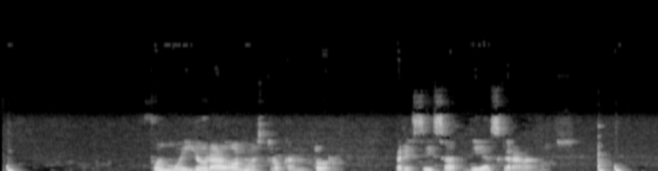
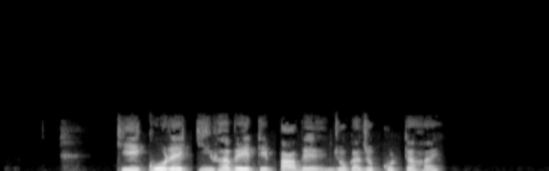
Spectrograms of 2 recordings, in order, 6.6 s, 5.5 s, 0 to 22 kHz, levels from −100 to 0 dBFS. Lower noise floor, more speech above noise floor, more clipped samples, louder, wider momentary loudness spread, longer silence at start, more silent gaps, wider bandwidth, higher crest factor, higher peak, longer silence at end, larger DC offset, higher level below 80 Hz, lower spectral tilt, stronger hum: second, -67 dBFS vs under -90 dBFS; second, 46 dB vs over 72 dB; neither; second, -22 LUFS vs -19 LUFS; about the same, 14 LU vs 12 LU; second, 0.05 s vs 1.2 s; neither; first, 7.6 kHz vs 6.6 kHz; about the same, 22 dB vs 18 dB; about the same, -2 dBFS vs -2 dBFS; second, 0.35 s vs 1.1 s; neither; first, -56 dBFS vs -62 dBFS; second, -5 dB/octave vs -7.5 dB/octave; neither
